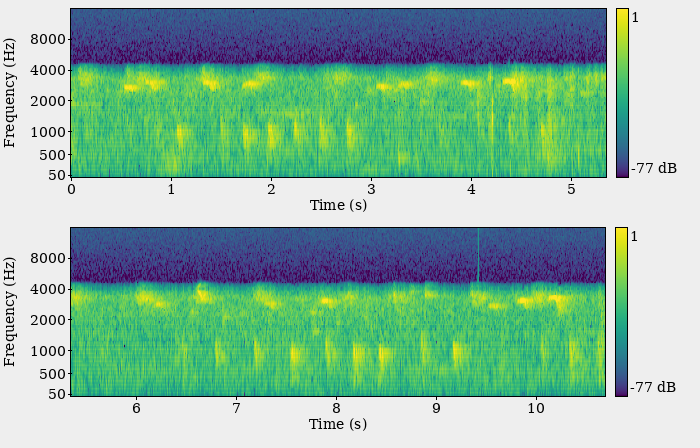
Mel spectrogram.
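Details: Newly hatched chicks peep steadily in high, thin notes, several overlapping at once, with the hen's soft clucking lower down and a faint background hiss. Three of the six eggs she incubated have hatched.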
